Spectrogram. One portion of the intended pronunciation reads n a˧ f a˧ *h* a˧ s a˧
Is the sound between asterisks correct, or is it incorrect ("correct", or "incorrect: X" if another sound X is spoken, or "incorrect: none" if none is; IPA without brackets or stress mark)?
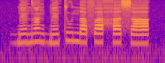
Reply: correct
